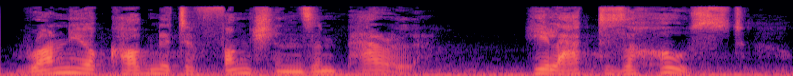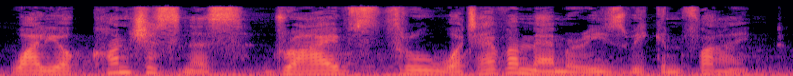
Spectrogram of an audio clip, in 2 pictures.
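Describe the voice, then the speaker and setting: Low-voiced, exacting woman scientist. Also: animated, moderate pace, noisy background. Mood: focused, concerned. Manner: precise, formal, clinical wording. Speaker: doctor and scientist character. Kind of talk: video game voice acting.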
